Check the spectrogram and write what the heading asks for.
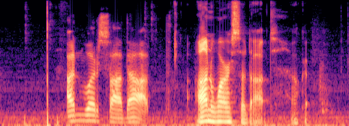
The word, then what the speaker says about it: Anwar Sadat: Anwar Sadat. Anwar Sadat. Okay. The only way I pronounce Middle Eastern things, I just try to put the emphasis on the last part of the Anwar Sadat had signaled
